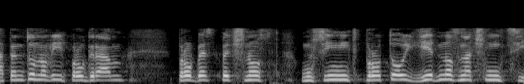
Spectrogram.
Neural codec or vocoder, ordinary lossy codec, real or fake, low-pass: codec, 16 kHz, 2 kbps, FunCodec, trained on LibriTTS, 25 frames a second; MP3, 32 kbps; fake; 5.4 kHz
